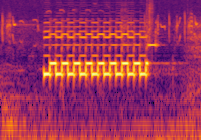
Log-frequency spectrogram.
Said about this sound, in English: Oops, phone call.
